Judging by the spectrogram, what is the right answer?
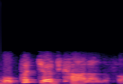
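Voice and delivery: ordinary delivery

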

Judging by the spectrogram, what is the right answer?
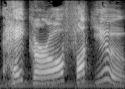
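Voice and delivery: very slow, drawn-out put-on voice. Doing an impression of how Sasha Banks sounds: Sasha Banks impression. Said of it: "Sasha Banks just sounds like".

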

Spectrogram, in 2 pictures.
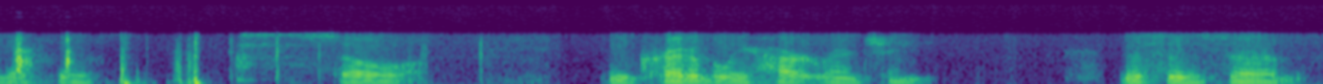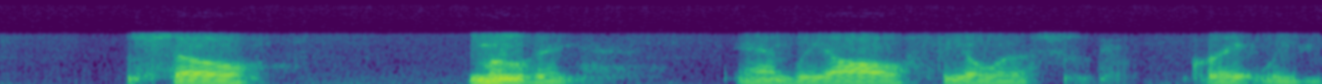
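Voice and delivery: getting choked up. Speaker reacts to a moving message for someone they love, choked up. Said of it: "I'm choked up right now".

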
